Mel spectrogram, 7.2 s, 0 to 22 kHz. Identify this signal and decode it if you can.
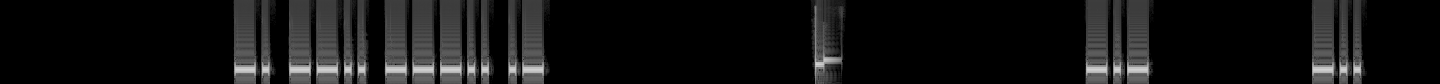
Morse code, heard as a keyed tone, about 36 wpm, spaced as for 21 wpm, 700 Hz. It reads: NZ8A KD
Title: USA Call Signs - 8x Character Spacing - 35wpm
